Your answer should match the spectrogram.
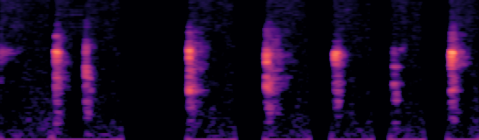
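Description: Chalk tapping and scratching on a blackboard during handwriting, heard only faintly as a string of short ticks, about six in two seconds.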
